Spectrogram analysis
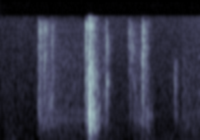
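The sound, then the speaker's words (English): Typing on a computer keyboard: a few short bursts of crisp key clicks with brief gaps between them, one keystroke near the middle noticeably louder. “Okay, so I just typed Jennifer.”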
